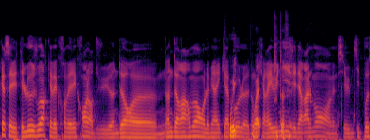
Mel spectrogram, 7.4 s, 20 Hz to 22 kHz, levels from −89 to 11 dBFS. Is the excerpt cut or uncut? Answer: uncut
